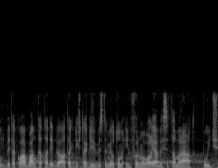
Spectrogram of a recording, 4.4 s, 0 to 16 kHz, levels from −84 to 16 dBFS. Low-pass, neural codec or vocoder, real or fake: 7.2 kHz; codec, 16 kHz, 4 kbps, X-Codec, HuBERT features, trained on LibriSpeech; fake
